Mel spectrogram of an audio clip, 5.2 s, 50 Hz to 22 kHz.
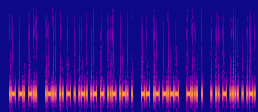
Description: Morse code, heard as a keyed tone, about 50 wpm, 700 Hz. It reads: AND LITERATURE MAY BE EITHER
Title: Sentences from Top 1600 Words 50wpm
